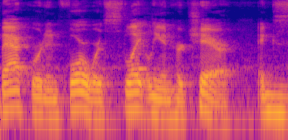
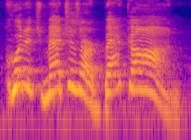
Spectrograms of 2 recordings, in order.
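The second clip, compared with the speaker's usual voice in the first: high, slow, excited cry; excited roar; 13 semitones higher, slower than usual. Acted. Wood at breakfast cheering the news, excited high roar. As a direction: call it out high, stretching the words. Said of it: "roared Wood excitedly".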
